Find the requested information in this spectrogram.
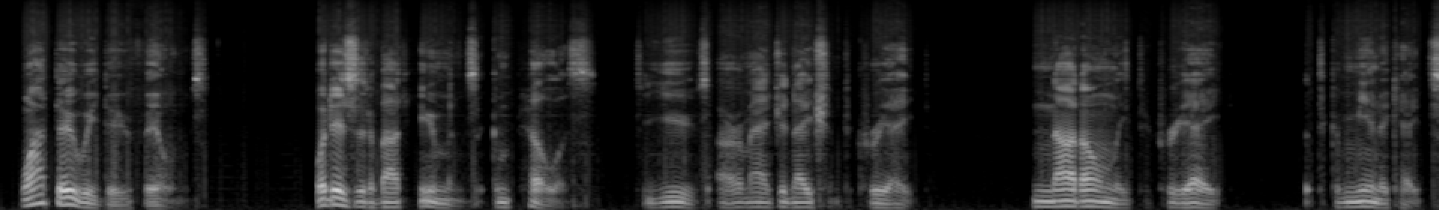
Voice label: Brand Video, Brand Voice; SAG-AFTRA

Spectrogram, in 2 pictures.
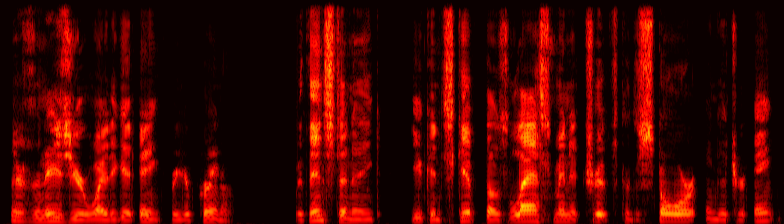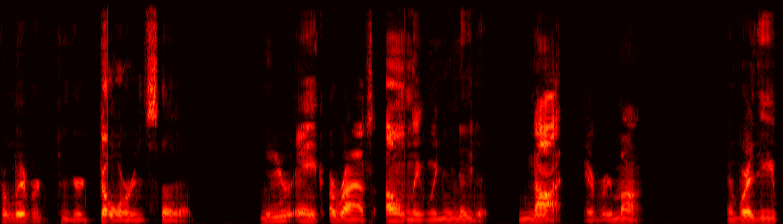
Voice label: Voiceover; Printer Ink Subscription

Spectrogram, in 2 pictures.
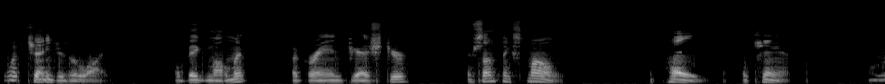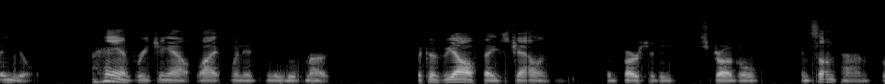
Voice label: Narration Narrator; United Way of Passaic County

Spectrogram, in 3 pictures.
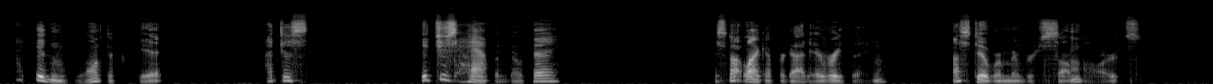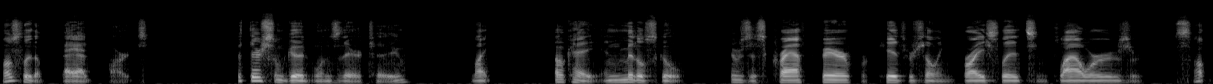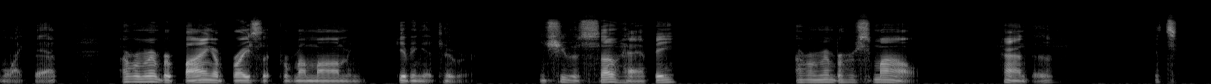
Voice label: Narrator; 'Remembering You'

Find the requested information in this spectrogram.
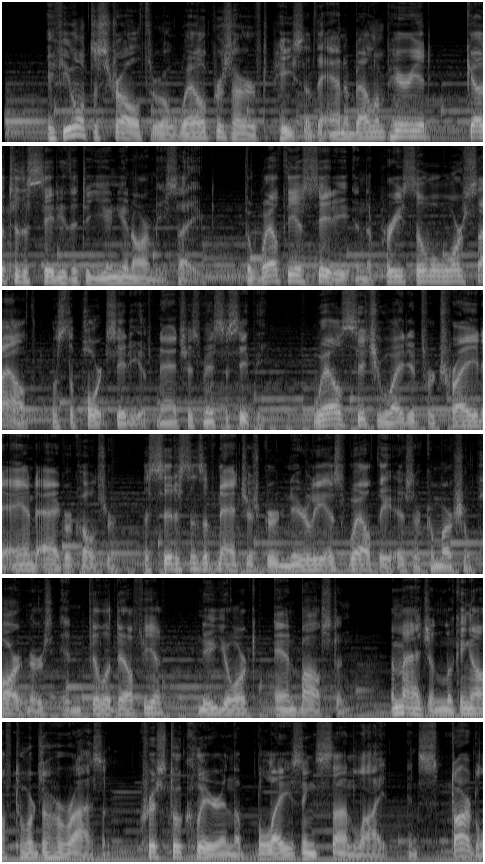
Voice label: Narrative

